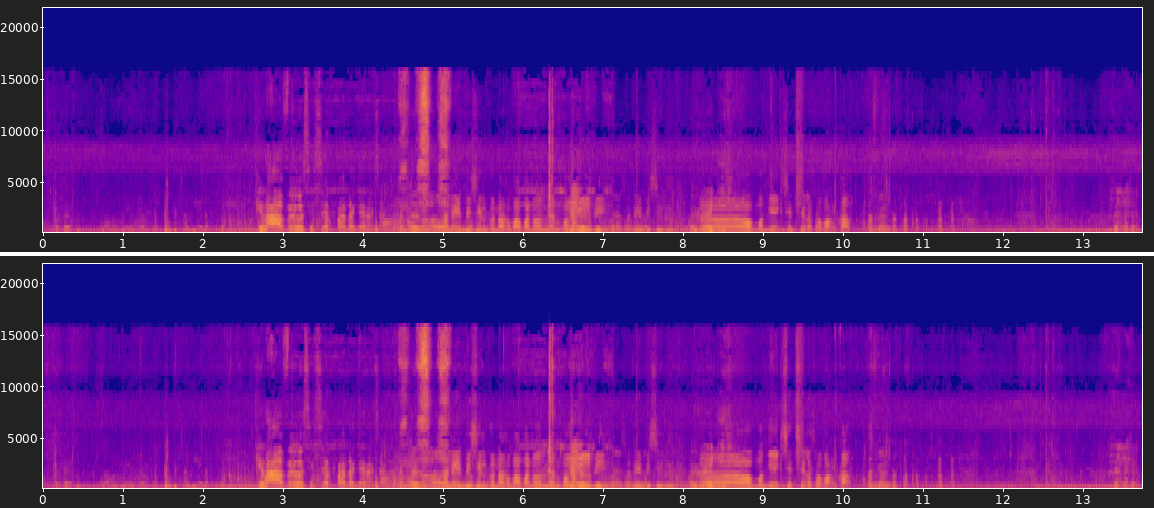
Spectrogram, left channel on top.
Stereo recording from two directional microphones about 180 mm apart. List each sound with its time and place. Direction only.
2.6 s speech: 10° right (ahead or behind)
4.9 s speech: 50° right (ahead or behind)
13.4 s a sound: 15° right (ahead or behind)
